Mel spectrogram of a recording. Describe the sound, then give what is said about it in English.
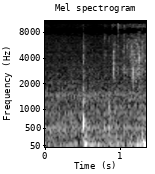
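A glass of water is poured into a pot, some of it spilling: a steady, soft liquid wash with a brief splash partway through, swelling louder toward the end. No one speaks. “So I'm going to add in one more glass. Whoops. Yeah, I got about a gulp's worth outside of the glass.”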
